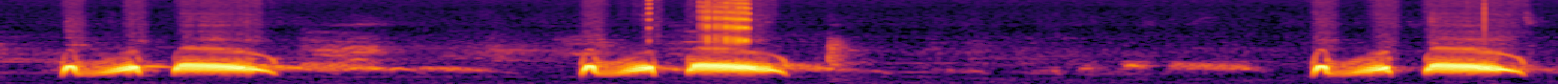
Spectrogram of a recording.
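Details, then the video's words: Spotted dove cooing, a call used to lure wild doves: three phrases of a short double note then a long pulsed coo, each ending in a falling tail, with faint cooing from other doves between phrases. "tiếng cu gáy Thúc cực đỉnh dùng kích bổi rất hiệu quả"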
